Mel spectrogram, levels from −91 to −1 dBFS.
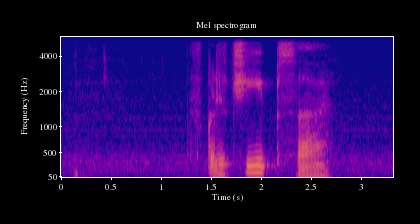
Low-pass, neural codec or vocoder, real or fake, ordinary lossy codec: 5.4 kHz; none; real; none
